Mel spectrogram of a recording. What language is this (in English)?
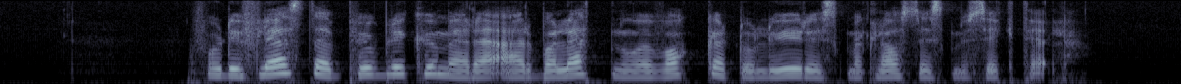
Norwegian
